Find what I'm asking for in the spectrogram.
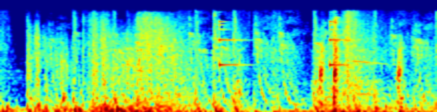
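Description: Rapid bursts of machine-gun fire in a Minecraft Hypixel war match, dense crackling shots running nearly continuously with a brief gap, then sharper metallic pings near the end.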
